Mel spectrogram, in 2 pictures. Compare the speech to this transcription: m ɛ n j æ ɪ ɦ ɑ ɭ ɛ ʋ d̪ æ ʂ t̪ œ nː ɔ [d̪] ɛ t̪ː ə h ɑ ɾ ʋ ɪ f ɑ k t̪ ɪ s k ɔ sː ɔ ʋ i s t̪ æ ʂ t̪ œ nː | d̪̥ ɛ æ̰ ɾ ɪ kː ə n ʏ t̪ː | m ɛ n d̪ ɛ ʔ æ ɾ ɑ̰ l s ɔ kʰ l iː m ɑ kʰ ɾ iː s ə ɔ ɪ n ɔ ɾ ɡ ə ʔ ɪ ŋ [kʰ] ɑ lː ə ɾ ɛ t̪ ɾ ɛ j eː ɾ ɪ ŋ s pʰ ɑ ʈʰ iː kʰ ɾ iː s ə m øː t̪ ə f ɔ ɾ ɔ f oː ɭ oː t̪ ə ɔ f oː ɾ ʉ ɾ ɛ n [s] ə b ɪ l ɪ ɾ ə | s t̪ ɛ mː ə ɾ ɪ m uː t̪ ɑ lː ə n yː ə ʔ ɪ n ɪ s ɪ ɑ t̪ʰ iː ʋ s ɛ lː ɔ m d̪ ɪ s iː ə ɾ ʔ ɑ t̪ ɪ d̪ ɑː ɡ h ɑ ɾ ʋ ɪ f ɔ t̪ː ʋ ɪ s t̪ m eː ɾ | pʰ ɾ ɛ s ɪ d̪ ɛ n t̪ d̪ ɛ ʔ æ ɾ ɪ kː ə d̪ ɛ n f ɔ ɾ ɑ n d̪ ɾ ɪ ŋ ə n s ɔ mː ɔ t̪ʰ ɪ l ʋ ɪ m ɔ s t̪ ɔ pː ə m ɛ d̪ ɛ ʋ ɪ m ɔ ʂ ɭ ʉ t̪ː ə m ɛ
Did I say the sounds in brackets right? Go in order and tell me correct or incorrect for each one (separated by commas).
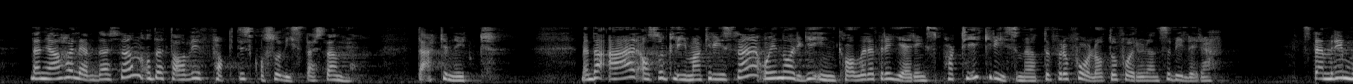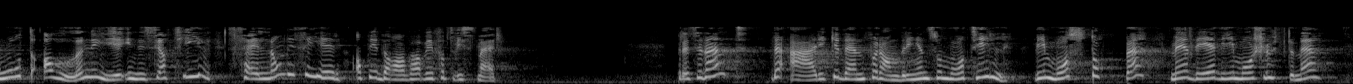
correct, correct, correct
